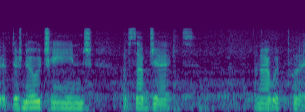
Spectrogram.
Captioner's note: spanish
